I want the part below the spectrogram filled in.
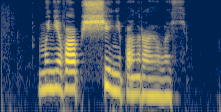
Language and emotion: Russian, angry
